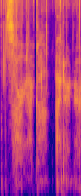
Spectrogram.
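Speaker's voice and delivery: usual speaking voice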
